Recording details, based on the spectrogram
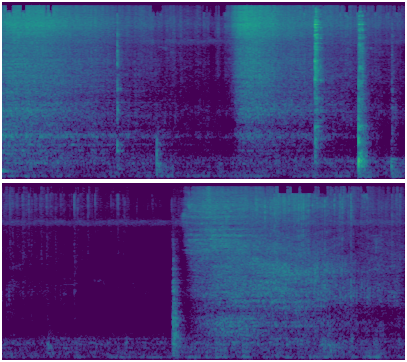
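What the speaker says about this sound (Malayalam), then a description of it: "ഇനി ഓരോ തവി മാവ് വീതം കോരി ഒഴിച്ച് ഇതൊന്ന് ചുറ്റിച്ച് നമുക്ക് അപ്പം ചുട്ടെടുത്താം" Little millet appam batter ladled into a hot pan, giving a soft steady sizzle that swells with each pour, alongside a few sharp clicks and scrapes of the ladle against the pan. No one speaks.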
